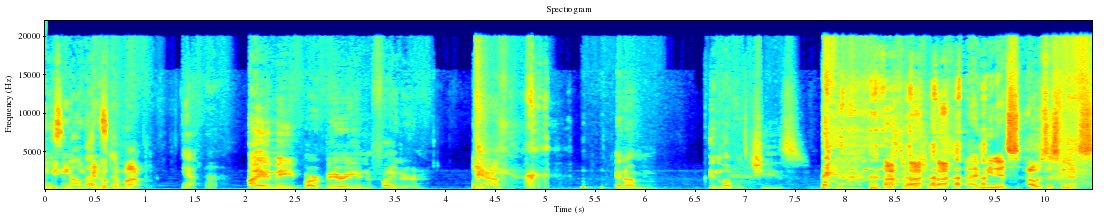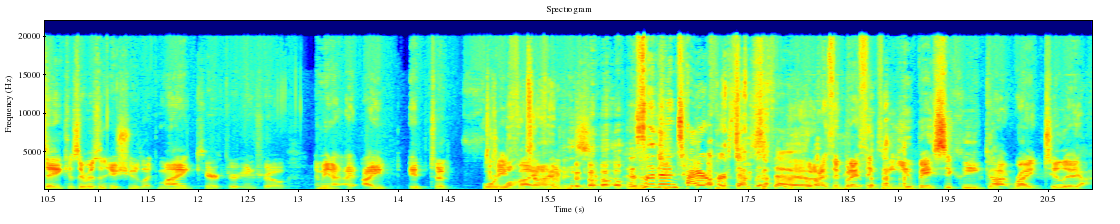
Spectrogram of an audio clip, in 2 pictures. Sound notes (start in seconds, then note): 7.8 players laughing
